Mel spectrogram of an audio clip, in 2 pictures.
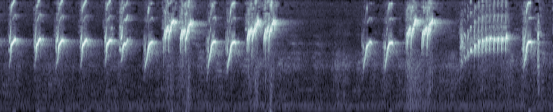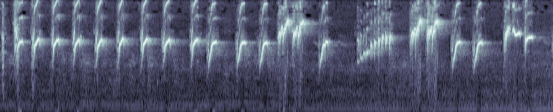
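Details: Bright, strong singing of a cucak rante bulbul, a master recording meant to coax other caged birds into song. Fast, steady string of crisp falling whistles, broken by a short pause and a few higher sweeping notes, over a quiet low drone.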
